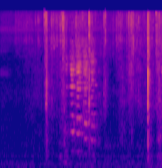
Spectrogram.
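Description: A faint, wavering bleat of a farm animal a little under a second in, with a few light clicks around it.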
